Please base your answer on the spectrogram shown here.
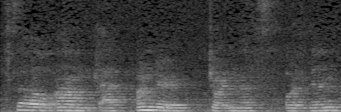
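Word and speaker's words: الأردن: So that under Jordan, that's Orden, which is how you pronounce it in Arabic.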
